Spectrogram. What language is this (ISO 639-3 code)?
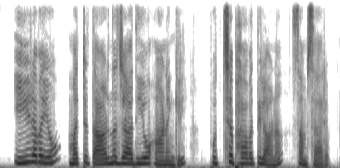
mal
